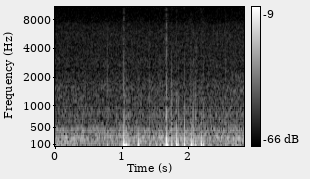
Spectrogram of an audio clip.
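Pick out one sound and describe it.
A bat hits a ball with a sharp crack.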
